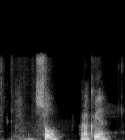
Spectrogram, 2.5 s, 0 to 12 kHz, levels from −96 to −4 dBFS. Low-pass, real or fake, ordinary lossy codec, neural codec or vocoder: 7.2 kHz; fake; AAC, 64 kbps; codec, 16 kHz, 2 kbps, X-Codec, WavLM features, trained on Multilingual LibriSpeech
